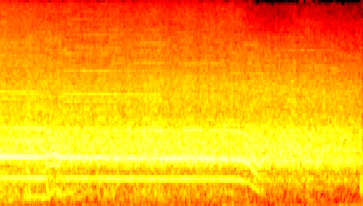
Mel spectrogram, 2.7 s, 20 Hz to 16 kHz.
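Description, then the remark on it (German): After a countdown from three, a large crowd screams one word together as loud as they can, with phones on calls so others can hear. It is one sustained, dense wall of voices, with a few higher sustained cries standing out before they break off near the end. “Ich zähle von 3 runter und dann schreien wir alle, so laut wir können, ja.”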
